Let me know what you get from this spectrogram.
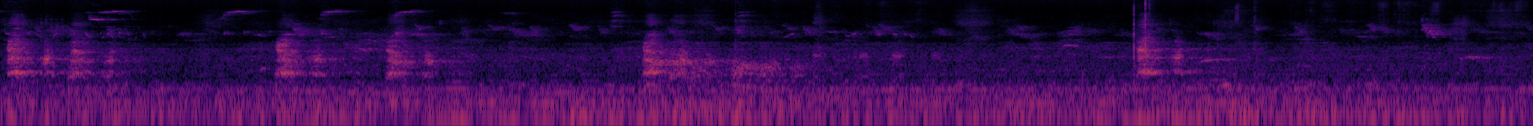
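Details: Barking from one of three dogs (a Boerboel, an American Bully and a Serbian Defense Dog): a quick run of short barks in the first seconds, then isolated single barks, over constant low-pitched background rumble.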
